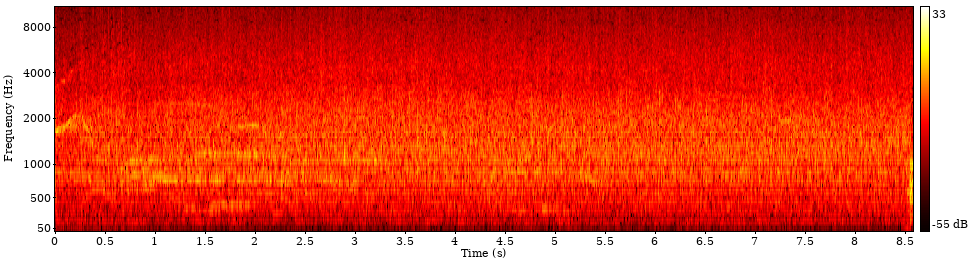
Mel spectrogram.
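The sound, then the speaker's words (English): An audience in church breaks into sustained, loud applause for God, a dense wash of clapping that holds steady for several seconds without any talking. “He demands and deserves our greatest applause.”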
